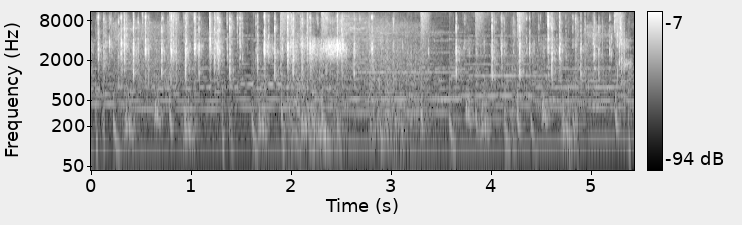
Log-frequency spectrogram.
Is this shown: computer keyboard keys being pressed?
yes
